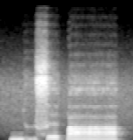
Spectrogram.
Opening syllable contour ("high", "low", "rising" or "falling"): falling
